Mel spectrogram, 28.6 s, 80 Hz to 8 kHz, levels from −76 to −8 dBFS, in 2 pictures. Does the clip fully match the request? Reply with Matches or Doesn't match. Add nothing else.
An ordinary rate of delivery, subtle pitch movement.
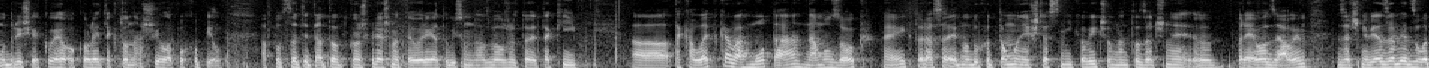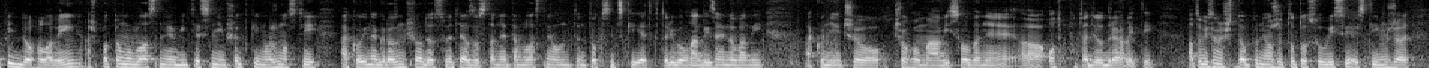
Doesn't match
